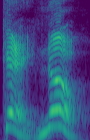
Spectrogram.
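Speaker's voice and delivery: usual speaking voice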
